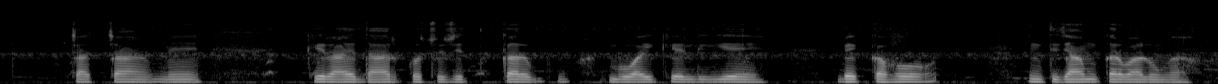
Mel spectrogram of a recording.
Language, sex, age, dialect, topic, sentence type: Hindi, male, 18-24, Awadhi Bundeli, agriculture, statement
